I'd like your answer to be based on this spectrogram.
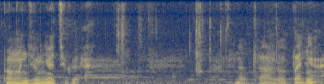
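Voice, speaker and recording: A man's voice: sits low, little pitch movement, moderate pace, gravelly, heavy background noise. A man narrating a walking tour to viewers in a casual, chatty way, filmed on a handheld phone outdoors. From Indonesia. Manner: chatty, addresses viewers as guys. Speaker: travel vlogger. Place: outdoors at a park by a reservoir. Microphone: handheld phone camera. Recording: loud outdoor ambience.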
